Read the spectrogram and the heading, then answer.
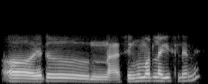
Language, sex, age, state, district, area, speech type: Assamese, male, 18-30, Assam, Tinsukia, rural, conversation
